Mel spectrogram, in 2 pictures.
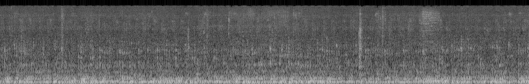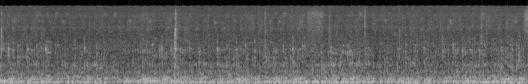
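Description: Boat engine running at a steady speed, heard from aboard: a loud, even low drone.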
